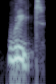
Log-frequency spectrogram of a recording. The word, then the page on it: wheat: Indian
